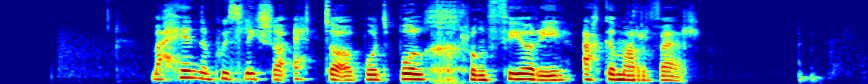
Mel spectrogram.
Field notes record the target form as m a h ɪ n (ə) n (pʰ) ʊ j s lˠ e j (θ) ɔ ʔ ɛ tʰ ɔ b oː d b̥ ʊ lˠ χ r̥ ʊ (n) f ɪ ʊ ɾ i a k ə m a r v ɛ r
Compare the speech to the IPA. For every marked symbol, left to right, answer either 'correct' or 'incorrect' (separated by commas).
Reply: correct, correct, incorrect, incorrect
